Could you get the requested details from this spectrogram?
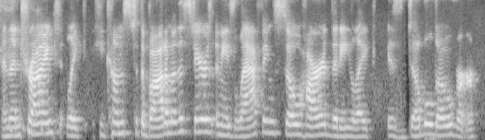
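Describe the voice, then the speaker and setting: Animated woman telling a story. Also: mid-range voice, normal speed. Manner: animated, laughing, swears freely. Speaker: guest. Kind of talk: casual storytelling chat.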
